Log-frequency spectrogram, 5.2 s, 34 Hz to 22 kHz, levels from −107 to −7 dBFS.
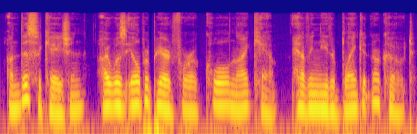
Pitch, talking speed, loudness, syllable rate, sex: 120 Hz, 195 wpm, -17 LUFS, 5.1 syllables/s, male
